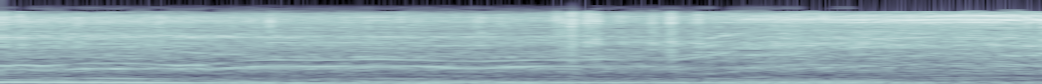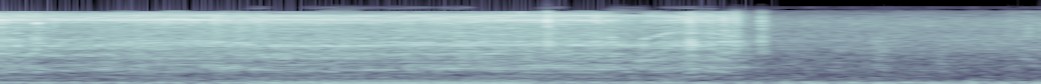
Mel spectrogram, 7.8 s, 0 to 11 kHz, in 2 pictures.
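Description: Daihatsu Fourtrak 4x4 running, with a steady high whine over the engine and a wavering tone in the middle. Most of the sound cuts out abruptly near the end, leaving a quieter rumble.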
